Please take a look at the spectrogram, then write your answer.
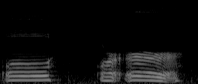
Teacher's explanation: lateral and rhodic sounds the old and the er so uh some obstruction in the oral tract but the air flows freely there's no turbulence when you say ul or er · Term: liquids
